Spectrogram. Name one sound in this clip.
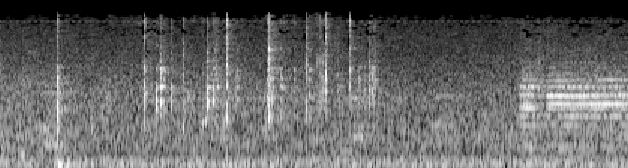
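A metal scoop scrapes ice cream into a plastic cup.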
